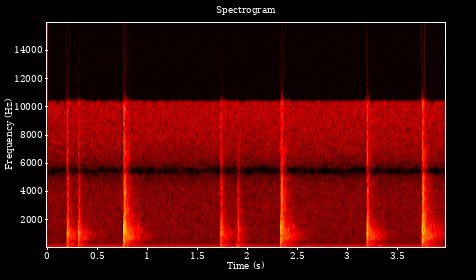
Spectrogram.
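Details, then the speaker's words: Tapped imitation of a fourth heart sound (S4 gallop) demonstrated on a stethoscope held in the hand: a soft extra beat falls just before each S1, "Tennessee" cadence, so close to S1 it may go unnoticed. "now s4 is so close to s1 that when i do really fast you might not even notice look at this because it sounds like tennessee tennessee tennessee right the s4 is different that's s4 guys"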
